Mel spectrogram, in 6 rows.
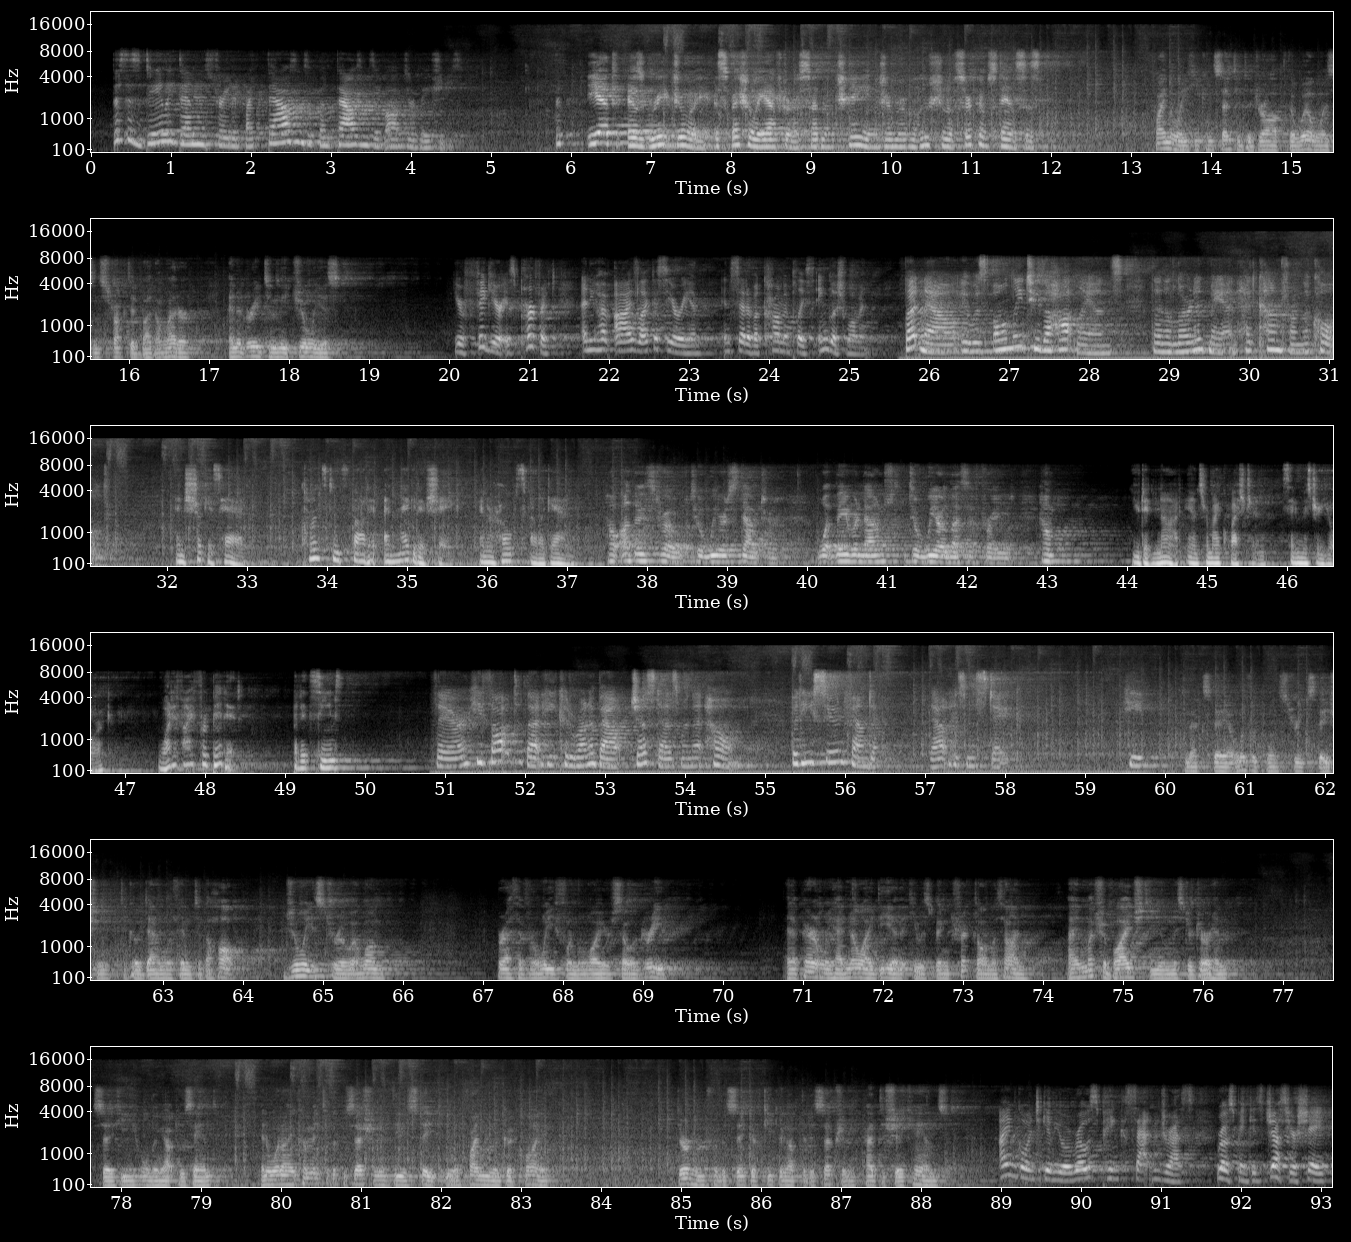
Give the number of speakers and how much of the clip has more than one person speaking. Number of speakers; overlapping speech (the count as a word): seven, no overlap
